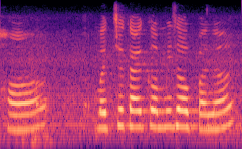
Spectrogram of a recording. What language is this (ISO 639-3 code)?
kok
